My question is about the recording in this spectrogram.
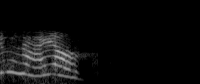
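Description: A single high-pitched, wavering cry, rising and falling in pitch, lasting just under a second, then near silence.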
